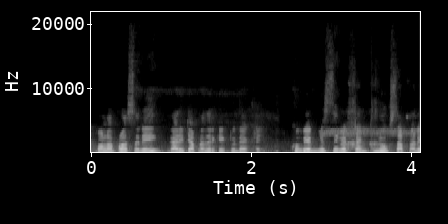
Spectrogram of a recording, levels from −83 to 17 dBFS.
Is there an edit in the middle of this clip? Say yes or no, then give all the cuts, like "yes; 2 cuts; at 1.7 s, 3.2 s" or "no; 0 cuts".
yes; 1 cut; at 2.4 s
